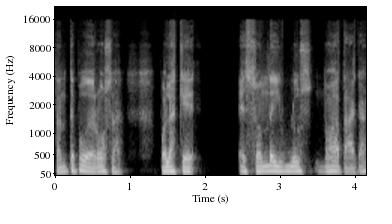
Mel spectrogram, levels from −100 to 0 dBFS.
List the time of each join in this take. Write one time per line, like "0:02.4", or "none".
none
